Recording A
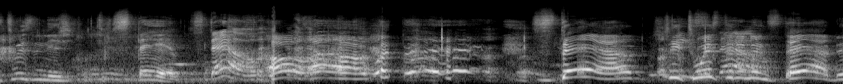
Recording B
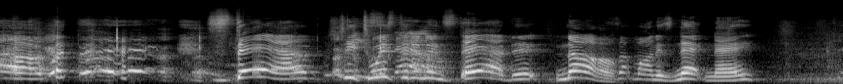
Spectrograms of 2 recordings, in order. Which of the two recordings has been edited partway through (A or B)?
B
